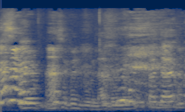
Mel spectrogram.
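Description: A woman laughing, with a man's lower voice chuckling along.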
